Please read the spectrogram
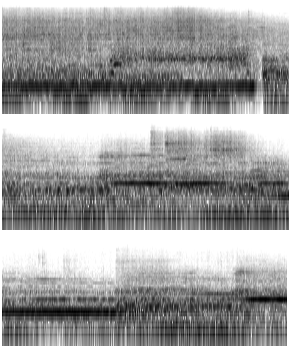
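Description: Electric guitar feedback and effects-pedal drone through the amplifiers, loud. A dense wall of noise over a steady hum cuts off abruptly about three seconds in and gives way to layered, sustained droning tones.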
